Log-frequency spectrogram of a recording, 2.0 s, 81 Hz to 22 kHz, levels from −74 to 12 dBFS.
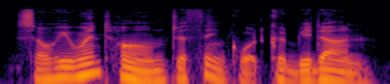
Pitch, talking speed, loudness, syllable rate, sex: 110 Hz, 305 wpm, -17 LUFS, 5.7 syllables/s, male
